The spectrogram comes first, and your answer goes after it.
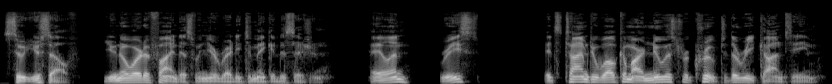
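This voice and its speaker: Stern game soldier, very low pitch, smooth dry sound, dutiful, formal, clipped military delivery. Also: male voice, expressive, moderate pace, no room sound. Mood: resolute, businesslike. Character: stern, dutiful soldier in power armor, paladin of a military order. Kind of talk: video game companion dialogue acting.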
